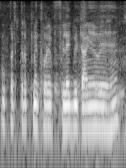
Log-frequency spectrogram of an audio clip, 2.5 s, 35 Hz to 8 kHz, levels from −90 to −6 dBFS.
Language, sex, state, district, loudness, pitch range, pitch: Hindi, male, Arunachal Pradesh, Lower Dibang Valley, -17 LUFS, 130-140 Hz, 135 Hz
